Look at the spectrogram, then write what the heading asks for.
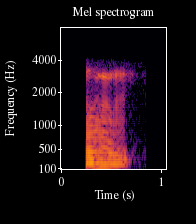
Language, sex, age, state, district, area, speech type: Manipuri, male, 30-45, Manipur, Churachandpur, rural, conversation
